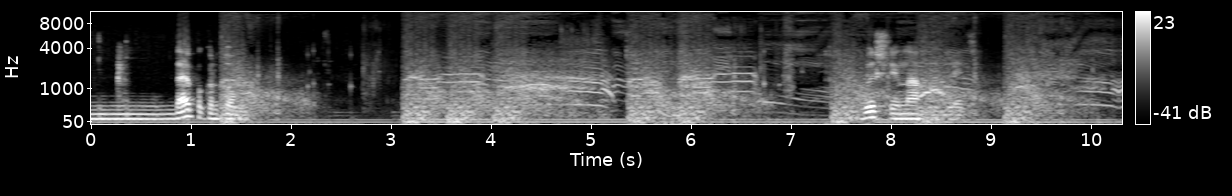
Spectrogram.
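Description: A shotgun fires in loud, echoing blasts.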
